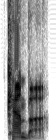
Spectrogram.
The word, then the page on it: camber: British English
